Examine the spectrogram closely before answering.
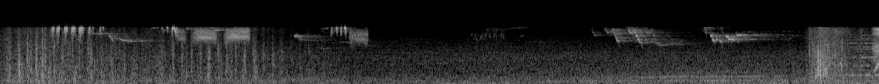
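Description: Small songbirds chirping and twittering in quick high trills and short falling notes, in bursts with gaps between them. A short burst of noise comes near the end.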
